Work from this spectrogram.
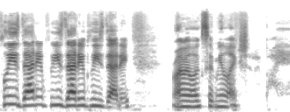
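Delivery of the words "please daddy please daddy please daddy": put-on repeated pleading, begging little-girl voice. Father retells his daughter begging for a Minnie Mouse ship; imitating child begging. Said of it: "she just like had a meltdown".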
